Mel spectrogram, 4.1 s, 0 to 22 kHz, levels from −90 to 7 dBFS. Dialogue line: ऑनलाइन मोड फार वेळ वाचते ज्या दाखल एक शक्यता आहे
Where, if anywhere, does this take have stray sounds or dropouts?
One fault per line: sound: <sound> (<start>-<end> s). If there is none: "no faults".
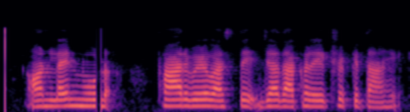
sound: dropout (1.0-1.0 s)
